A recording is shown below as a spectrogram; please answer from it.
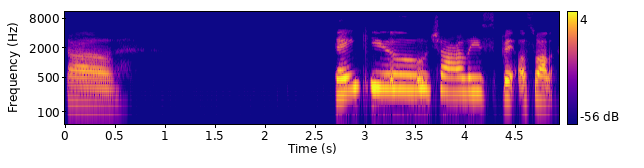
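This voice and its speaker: A woman's voice: sits high, big pitch swings, very slow, a little mellow, dry recording. A congested woman from Brooklyn, chatting bluntly and profanely on a live stream, outdoors on a street, reading viewer comments. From Brooklyn, New York.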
